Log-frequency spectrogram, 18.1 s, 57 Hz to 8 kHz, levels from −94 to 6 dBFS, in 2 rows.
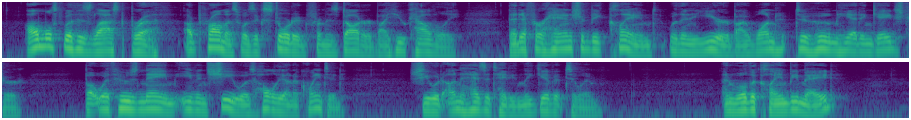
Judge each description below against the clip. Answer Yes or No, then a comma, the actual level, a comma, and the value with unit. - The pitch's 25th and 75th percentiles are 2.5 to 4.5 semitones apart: Yes, average, 3.7 semitones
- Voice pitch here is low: Yes, low, 110 Hz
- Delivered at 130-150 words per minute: No, average, 180 wpm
